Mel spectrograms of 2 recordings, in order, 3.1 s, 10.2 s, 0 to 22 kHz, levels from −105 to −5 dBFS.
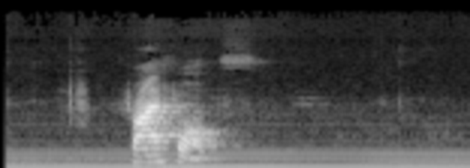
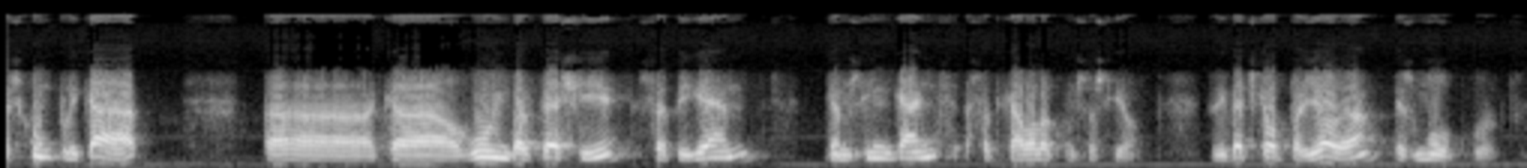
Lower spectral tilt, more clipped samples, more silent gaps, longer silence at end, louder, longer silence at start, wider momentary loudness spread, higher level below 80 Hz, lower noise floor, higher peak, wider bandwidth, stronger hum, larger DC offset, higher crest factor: about the same, -6.5 dB/octave vs -7 dB/octave; neither; neither; second, 0 s vs 0.25 s; first, -18 LUFS vs -22 LUFS; about the same, 0.05 s vs 0.05 s; first, 28 LU vs 14 LU; first, -40 dBFS vs -74 dBFS; second, -42 dBFS vs -53 dBFS; first, -2 dBFS vs -8 dBFS; second, 14 kHz vs 15.5 kHz; first, 50 Hz at -40 dBFS vs none; neither; first, 22 dB vs 14 dB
